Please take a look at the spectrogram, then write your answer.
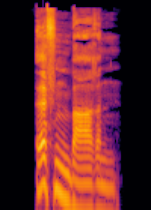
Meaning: inflection of öffenbar: 1. strong genitive masculine/neuter singular 2. weak/mixed genitive/dative all-gender singular 3. strong/weak/mixed accusative masculine singular 4. strong dative plural
- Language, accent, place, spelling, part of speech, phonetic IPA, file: German, Germany, Berlin, öffenbaren, adjective, [ˈœfn̩baːʁən], De-öffenbaren.ogg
